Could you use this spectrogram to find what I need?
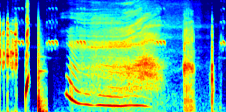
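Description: A cartoon creature yawns loudly with a long, falling groan.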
